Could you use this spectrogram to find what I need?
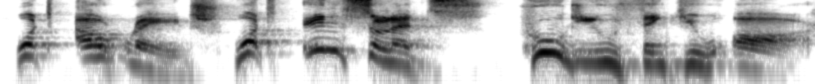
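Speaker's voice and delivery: outraged Baron. Acted. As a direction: sputter with pompous fury.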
